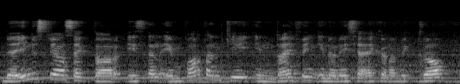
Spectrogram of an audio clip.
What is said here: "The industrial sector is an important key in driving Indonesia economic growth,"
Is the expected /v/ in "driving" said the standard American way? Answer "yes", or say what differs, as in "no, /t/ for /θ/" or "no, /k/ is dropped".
no, /f/ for /v/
